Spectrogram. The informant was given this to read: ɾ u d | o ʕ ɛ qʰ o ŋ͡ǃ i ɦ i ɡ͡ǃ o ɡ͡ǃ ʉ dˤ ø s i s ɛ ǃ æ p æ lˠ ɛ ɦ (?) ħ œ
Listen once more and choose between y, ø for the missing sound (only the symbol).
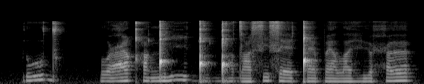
y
